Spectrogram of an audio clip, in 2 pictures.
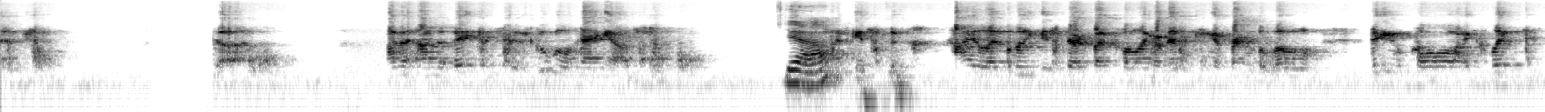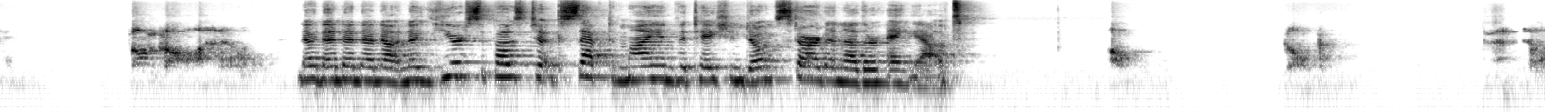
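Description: A middle-aged woman talks calmly over an online call.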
